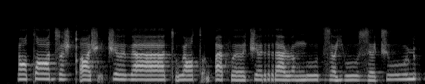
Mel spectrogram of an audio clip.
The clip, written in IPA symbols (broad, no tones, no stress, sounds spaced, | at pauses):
y tˤ aː d͡z ɔ ʒ qʼ a ʃ ḛ t͡ʃ əː ð aː tʼ uː tˤ ḛ ɳ ʔ a f əː t͡ʃ əː r a ɹ ʌ ŋ uː θ z ʌ j uː z ə t͡ʃ uː ɳ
